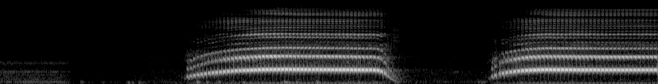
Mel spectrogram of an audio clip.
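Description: A man's singing voice doing a vocal warm-up exercise: two long held notes of about two seconds each, on the same pitch, each sliding up into the note and dropping off at the end, with a fast flutter running through them.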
